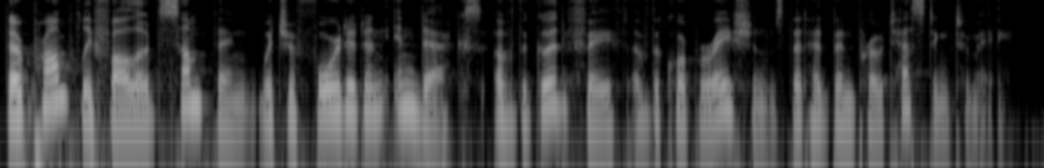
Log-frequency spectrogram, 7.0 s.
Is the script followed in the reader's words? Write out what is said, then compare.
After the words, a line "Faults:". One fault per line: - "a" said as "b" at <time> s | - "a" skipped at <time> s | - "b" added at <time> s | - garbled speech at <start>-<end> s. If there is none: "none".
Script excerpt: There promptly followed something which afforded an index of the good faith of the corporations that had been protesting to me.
There promptly followed something which afforded an index of the good faith of the corporations that had been protesting to me.
Faults:
none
